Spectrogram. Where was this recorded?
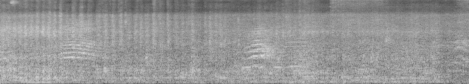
in a park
